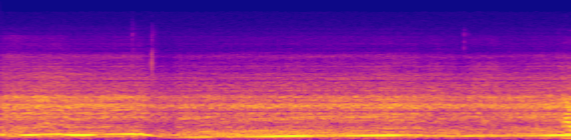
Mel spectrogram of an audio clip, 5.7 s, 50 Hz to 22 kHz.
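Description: A Lotus Elise engine from the PS2 racing game Gran Turismo Concept 2002 Tokyo-Geneva drones steadily, its pitch rising and dipping slightly as the car drives, with no speech.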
